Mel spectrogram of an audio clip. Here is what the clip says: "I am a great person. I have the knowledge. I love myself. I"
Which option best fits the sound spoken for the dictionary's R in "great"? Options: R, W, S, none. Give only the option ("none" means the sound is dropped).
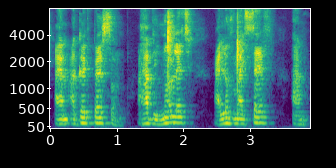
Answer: none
